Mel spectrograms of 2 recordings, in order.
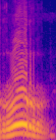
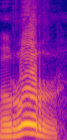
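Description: First: The r is said heavy and full. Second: The r is said thin and light. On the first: The speaker calls it right. "এইভাবে মোটা করে উচ্চারণ করব" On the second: The speaker calls it wrong. "এরকম করব না"

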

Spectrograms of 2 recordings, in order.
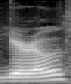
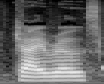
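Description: First: The word has a Greek-style pronunciation. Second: The word has an Americanized pronunciation. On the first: The speaker calls it right. "I think it might be gyros is how you pronounce it, really" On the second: The speaker calls it wrong. "I say it, the Americanized way"

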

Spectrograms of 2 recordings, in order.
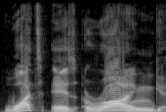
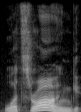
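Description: First: The word is is said in full. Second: The word is is shortened to an s sound.

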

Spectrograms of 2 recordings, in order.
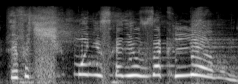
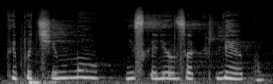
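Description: First: It is said with strong, intense emotion. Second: It is said calmly, with much weaker emotion. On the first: The emotion hits the listener hard. The speaker calls it wrong. "вот так хотела сказать" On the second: The listener can take it in and respond. The speaker calls it right. "раз пять слабее"

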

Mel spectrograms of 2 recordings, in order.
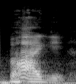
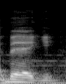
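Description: First: It is pronounced as a Portuguese nickname. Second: It is pronounced like the English word bag. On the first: It refers to the creator's nickname. The speaker calls it right. "é bag, tá bom? Isso porque é o apelido do nosso querido Wagner" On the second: It refers to the English word for a backpack. The speaker calls it wrong. "a pronúncia correta não é bag"

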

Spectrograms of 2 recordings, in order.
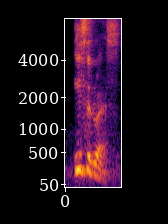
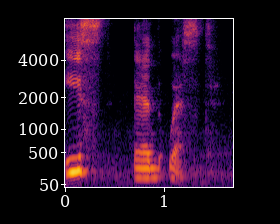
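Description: First: The syllables are run together and mumbled. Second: Each syllable is said clearly and carefully. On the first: The speaker calls it wrong. "you cannot pronounce it like East and West" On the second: The speaker calls it right. "so you pronounce it like East and West"

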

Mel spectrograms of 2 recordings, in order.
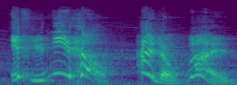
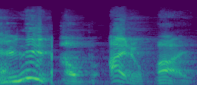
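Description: First: It is said in a normal voice. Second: It is said in a deep voice.

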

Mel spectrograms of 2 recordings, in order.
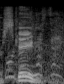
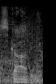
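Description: First: The first vowel sounds like the 'a' in 'day'. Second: The first vowel sounds like the 'a' in 'father'. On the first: The speaker calls it wrong. "I don't know if I'm pronouncing it right. I don't think I am" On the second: The speaker calls it right. "The A right as in Arknights. ... Got it"

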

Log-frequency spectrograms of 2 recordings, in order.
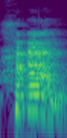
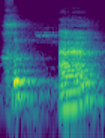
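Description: First: The h and the vowel are blended together. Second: The h and the vowel are said apart.

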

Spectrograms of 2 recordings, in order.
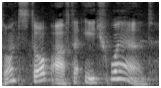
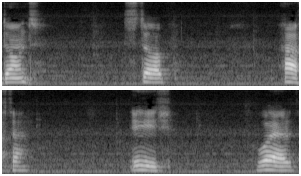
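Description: First: It is said smoothly without pauses between words. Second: It is said with a pause after each word.

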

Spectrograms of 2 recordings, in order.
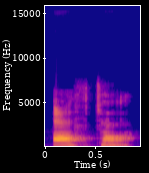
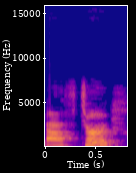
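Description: First: A strong a sound without a clear r. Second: A soft a sound with a clear r. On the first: "but in the British accent, I say after" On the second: "the rolling or the R sound is clear in the American accent. So I say after"

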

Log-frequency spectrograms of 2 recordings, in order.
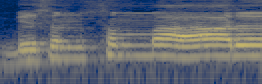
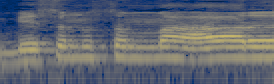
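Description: Both takes have the same delivery.

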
